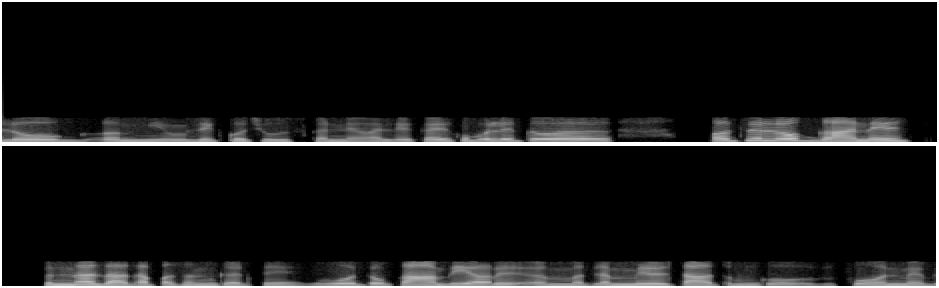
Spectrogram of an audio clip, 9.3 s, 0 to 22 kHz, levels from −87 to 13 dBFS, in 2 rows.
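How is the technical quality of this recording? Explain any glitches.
The recording has three short packet-loss dropouts. The speech is also band-limited, with nothing above 4 kHz, which fits a narrowband G.711 call codec.

A burst of packet loss occurs from 0.86 to 0.94 s and again from 7.05 to 7.13 s. Each time, about 60 ms of audio never arrived. The receiver extended the last sound for about 50 ms, fading it out. This gives a brief held buzz or hiss, then a small jump ahead.

A short concealed packet loss occurs from 4.12 to 4.17 s. About 30 ms was missing. The receiver filled about 20 ms by continuing the previous sound, then blended back into the real audio. It sounds like a quick smear or wobble.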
